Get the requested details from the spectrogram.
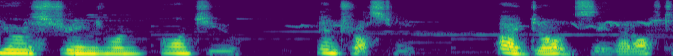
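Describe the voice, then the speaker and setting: A raspy, put-on character voice at middle pitch speaks at a very slow pace. Long pauses come often. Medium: read story. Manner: condescending, grumpy.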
